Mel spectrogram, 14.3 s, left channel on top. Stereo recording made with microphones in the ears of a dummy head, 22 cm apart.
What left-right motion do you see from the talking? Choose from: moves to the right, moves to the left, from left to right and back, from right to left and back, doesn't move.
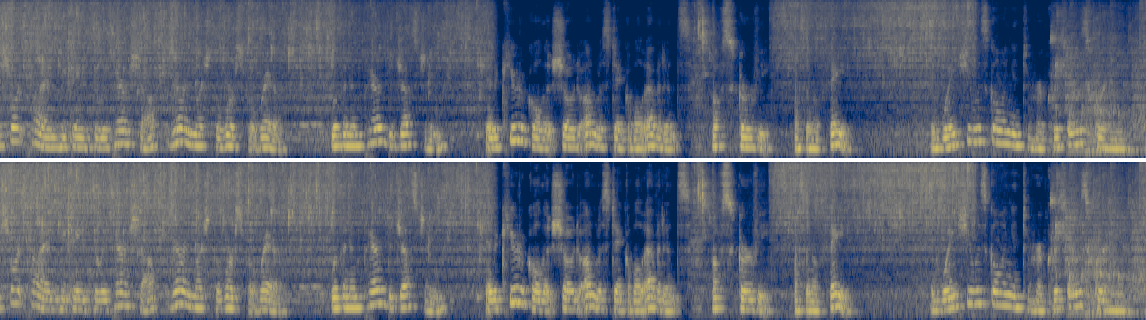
doesn't move.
